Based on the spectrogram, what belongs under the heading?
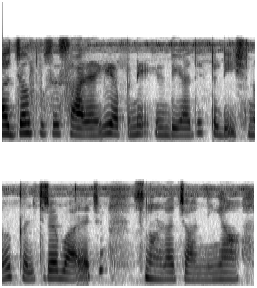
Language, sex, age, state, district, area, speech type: Dogri, female, 18-30, Jammu and Kashmir, Udhampur, rural, spontaneous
